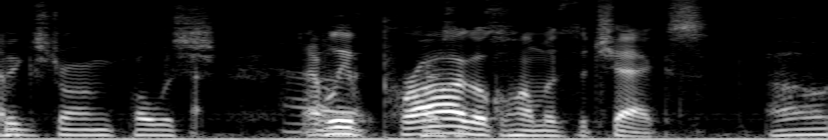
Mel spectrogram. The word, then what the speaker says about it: Prague: yeah it's a big strong Polish I believe Prague Oklahoma is the checks oh yeah okay that's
